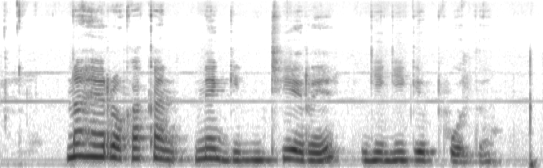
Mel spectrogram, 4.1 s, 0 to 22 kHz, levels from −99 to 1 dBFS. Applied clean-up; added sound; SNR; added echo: none; none; none; none.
